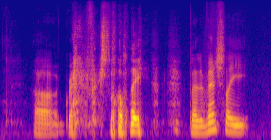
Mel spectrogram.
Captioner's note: laughs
